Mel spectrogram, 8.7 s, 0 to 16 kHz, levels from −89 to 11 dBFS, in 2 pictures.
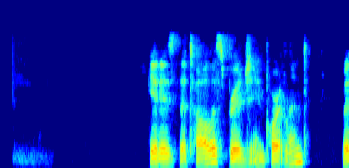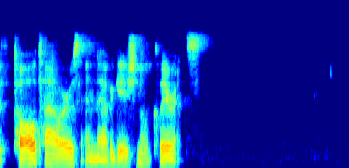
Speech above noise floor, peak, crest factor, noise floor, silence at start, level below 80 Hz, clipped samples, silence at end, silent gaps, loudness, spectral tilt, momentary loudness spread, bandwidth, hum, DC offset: over 67 dB; -2 dBFS; 24 dB; under -90 dBFS; 1.9 s; -62 dBFS; under 0.1%; 1.85 s; none; -24 LUFS; -4.5 dB/octave; 12 LU; 7.6 kHz; none; under 0.1%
